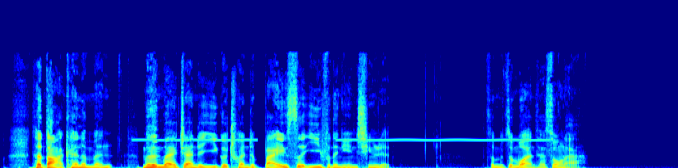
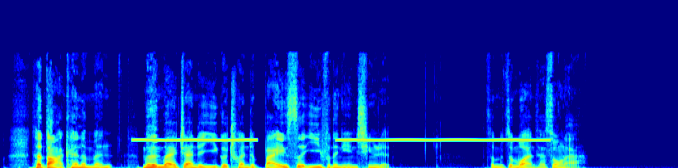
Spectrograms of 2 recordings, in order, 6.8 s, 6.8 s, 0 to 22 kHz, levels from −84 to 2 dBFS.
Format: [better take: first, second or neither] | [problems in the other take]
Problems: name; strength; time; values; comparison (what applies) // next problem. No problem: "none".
first | high-pitched whine; loud; from 1.5 to 2.5 s and from 3.5 to 5.5 s; 4 kHz, 5 dB below the speech; faint in the first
